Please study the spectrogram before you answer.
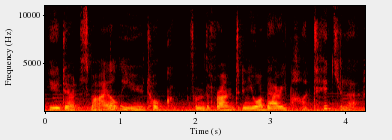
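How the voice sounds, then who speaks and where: A young woman with a Californian accent speaks in a lowish, tired voice. She takes her time, restarts her sentences and fills pauses with "um" and "like" as she reflects to the camera. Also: music in the background. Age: young adult. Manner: slow, thoughtful, with many fillers and restarts. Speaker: theatre student vlogger. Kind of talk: casual reflective talk to camera.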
